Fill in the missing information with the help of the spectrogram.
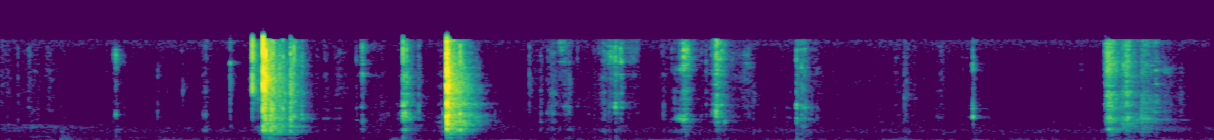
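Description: Plastic blister packaging of a laptop memory module being handled and opened: a few sharp plastic clicks and crackles, the loudest about a second in, twice around two seconds, and once near the end, with light ticking between.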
